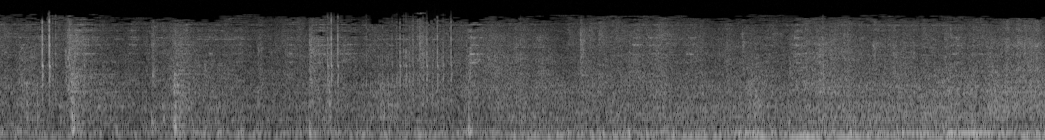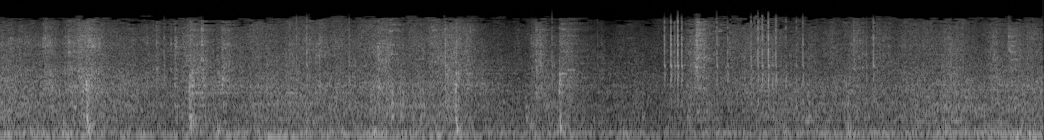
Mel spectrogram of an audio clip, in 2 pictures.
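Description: Freight train of loaded container flatcars rolling past close by: a steady low rumble of steel wheels on rail, with frequent irregular clicks and knocks as the wheels cross rail joints.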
